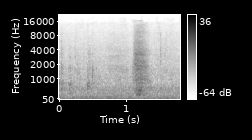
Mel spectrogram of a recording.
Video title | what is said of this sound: Trimming Your First Cylinder in Pottery - A Beginner's Guide! | That does sound a little bit more shallow now.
